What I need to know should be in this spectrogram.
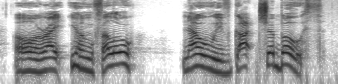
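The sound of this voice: A female-sounding voice does a put-on character voice, gruff and at a middle pitch. The delivery is very slow.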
